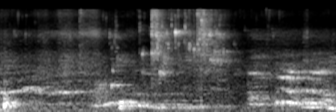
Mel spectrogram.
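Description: Water poured from a vessel into dough-making in a kitchen, a splashing, trickling pour with bursts of brighter splash, heard near and moderately loud; no speech in the moment.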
